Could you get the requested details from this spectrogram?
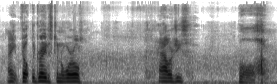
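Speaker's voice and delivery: a little out of breath, slightly winded. Talking to viewers during a greenhouse build: a little out of breath. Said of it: "a little bit out of breath".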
